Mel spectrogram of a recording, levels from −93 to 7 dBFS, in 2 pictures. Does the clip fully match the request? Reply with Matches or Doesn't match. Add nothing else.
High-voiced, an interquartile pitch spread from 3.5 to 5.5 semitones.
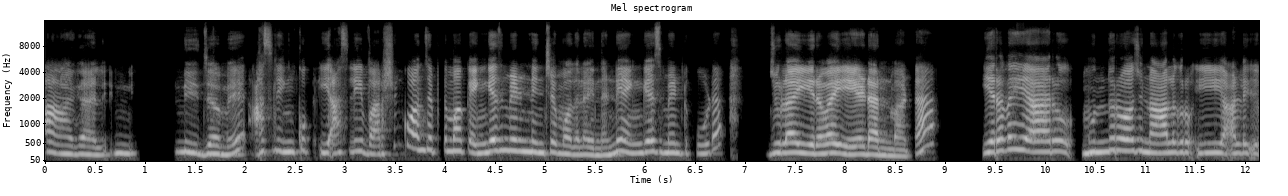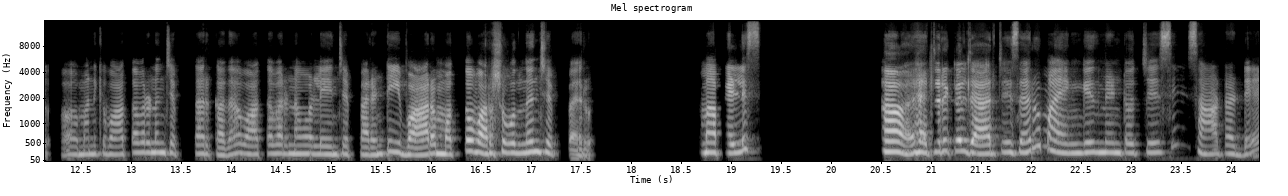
Matches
